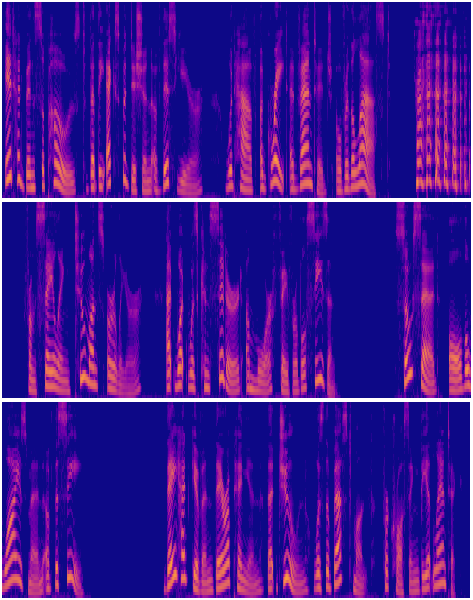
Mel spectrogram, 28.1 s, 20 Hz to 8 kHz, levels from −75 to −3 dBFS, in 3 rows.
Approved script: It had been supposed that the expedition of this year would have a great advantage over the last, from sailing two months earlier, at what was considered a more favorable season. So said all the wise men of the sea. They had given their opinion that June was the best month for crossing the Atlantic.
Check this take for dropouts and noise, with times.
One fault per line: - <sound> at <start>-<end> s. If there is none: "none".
- laugh at 8.2-9.4 s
